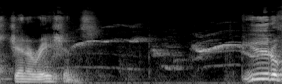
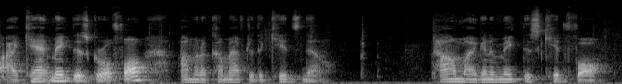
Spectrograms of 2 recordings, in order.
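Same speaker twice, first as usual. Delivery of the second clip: lightly voiced scheming Satan, hushed; understated plotting to oneself, trailing lower; 4 semitones lower, 5 dB quieter than usual. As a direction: think the scheme through softly, as the tempter. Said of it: "Satan is at work plotting".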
